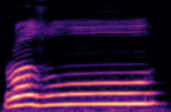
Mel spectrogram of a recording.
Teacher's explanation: ضاد پیش واو ساکن. پیش کے بعد واو ساکن حرف مدہ بن جائے گا، اور یہاں پہ پیش کو 1 الف کے برابر کھینچیں گے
